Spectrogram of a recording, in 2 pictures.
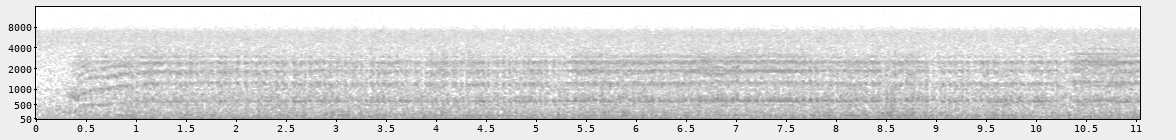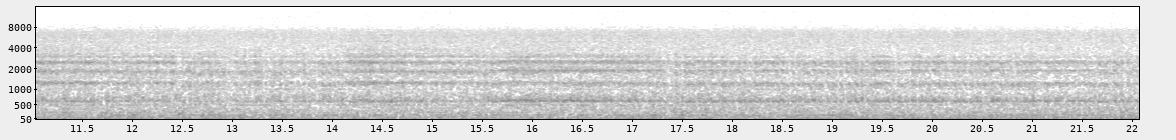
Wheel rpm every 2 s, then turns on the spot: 70, 160, 160, 160, 160, 160, 160, 160, 160, 160, 160.
none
